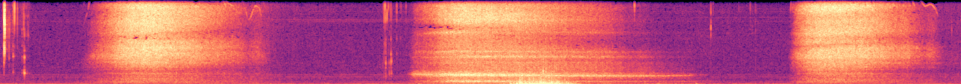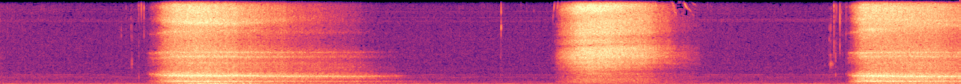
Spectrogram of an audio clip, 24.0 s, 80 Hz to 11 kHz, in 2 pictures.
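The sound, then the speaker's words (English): Deep, long breaths drawn slowly one after another, each swelling and fading in a calm, even rhythm. Some exhalations are fuller and louder than others, with no talking. “let's go ahead and take 6 deep breaths. Follow along. They'll be deep and long.”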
